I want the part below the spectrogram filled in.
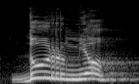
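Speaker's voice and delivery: ordinary talk, nothing marked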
